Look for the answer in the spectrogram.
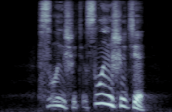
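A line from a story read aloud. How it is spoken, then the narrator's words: Moaning. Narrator (Russian): простонал он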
